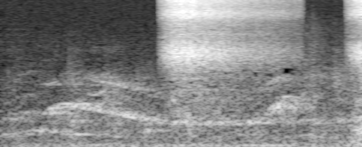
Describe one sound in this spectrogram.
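Water gushes and splashes.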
